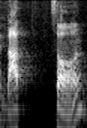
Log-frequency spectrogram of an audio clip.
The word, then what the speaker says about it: 낯선: 저흰 소리로 표현이 되는 거죠 그래서 올바른 표준 발음은 이렇게 낙선 이렇게 되겠죠 그러면 여기에 나와 있는 것은 뭐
